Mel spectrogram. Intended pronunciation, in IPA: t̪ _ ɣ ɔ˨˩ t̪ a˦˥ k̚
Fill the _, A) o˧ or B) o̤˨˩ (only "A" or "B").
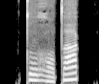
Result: A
